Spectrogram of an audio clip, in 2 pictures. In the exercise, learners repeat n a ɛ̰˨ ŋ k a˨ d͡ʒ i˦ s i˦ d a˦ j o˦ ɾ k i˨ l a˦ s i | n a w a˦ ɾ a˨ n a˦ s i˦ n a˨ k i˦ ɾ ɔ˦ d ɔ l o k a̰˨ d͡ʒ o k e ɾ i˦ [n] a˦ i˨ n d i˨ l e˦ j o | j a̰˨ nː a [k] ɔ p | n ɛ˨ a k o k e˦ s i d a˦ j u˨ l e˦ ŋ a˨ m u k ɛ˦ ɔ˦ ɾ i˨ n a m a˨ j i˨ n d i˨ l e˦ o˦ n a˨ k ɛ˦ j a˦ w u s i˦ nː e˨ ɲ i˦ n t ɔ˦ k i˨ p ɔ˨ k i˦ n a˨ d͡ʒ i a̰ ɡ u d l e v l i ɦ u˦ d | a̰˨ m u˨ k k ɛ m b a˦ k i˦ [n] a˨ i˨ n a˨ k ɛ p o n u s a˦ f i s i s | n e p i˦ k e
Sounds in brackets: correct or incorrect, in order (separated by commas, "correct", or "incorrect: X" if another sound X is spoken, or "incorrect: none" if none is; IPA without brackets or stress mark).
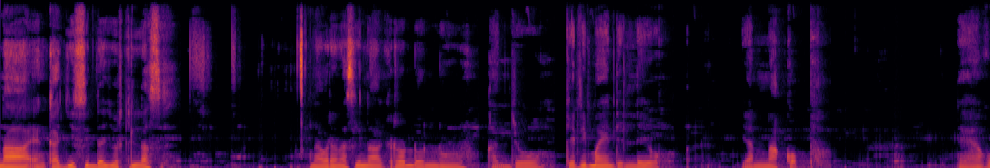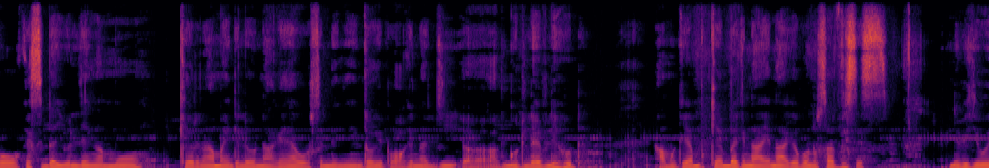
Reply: incorrect: m, correct, correct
